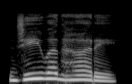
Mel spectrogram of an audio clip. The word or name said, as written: ಜೀವತರು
